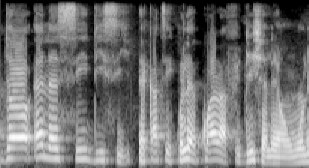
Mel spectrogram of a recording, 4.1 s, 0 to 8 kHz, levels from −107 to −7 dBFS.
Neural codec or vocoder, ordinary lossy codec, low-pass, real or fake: none; none; 7.2 kHz; real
